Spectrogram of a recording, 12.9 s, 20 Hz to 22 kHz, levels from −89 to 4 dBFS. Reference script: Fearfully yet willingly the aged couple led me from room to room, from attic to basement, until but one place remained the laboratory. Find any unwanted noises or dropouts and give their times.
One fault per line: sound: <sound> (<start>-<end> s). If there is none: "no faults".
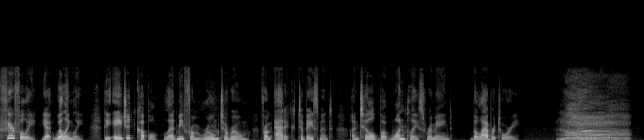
sound: breath (11.1-12.6 s)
